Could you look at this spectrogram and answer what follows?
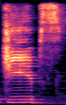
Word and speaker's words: chiefs: फिर है बच्चों चीफ्स, सरदार जो हमने पढ़े थे, इसमें आप देखें CHIEFS, इसमें जो ई है बच्चों आई के बाद, हम उसे नहीं प्रोनाउंस करते।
